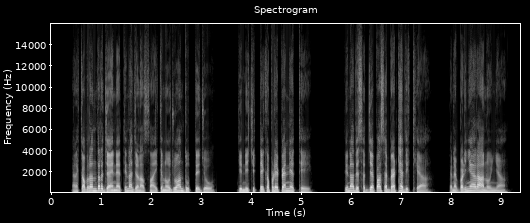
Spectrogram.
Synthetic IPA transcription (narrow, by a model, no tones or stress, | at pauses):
kɐnɛkɐbəɾɐ̃nd̪əɾd͡ʒaːinɛt̪ɪnãd͡ʒɐɽ̃aːsãɪknɔːd͡ʒʋaːnd̪uːt̪ːed͡ʒo | d͡ʒɪnːit͡ʃɪʈʰːekɐpɽepɛːnet̪ʰːe | t̪ɪnãd̪esɐd͡ʒɛpaːsɛbɛːʈʰed̪ɪkʰːja | kɐnɛbɐɽɪjãɾaːnɦoːɪjãː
